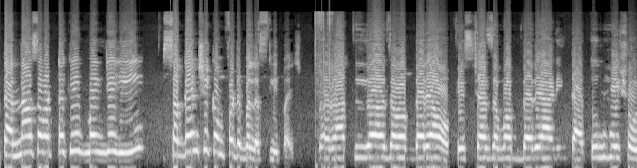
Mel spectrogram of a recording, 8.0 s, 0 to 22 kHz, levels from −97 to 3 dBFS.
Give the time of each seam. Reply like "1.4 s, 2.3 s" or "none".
3.9 s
